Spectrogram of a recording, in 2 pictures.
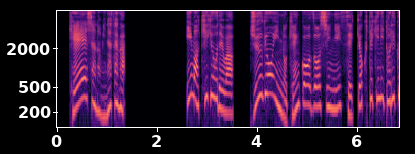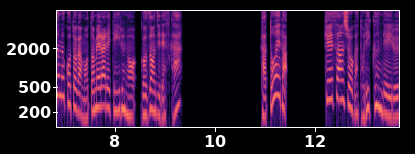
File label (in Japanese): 保険解説動画ナレ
